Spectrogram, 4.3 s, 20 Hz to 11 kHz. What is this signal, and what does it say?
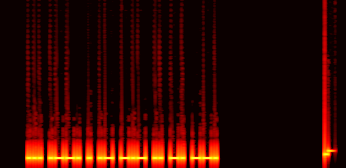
Morse code, heard as a keyed tone, about 34 wpm, 700 Hz. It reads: SPEAKING
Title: ING Suffix - Top 100 Words with Base Words 35wpm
